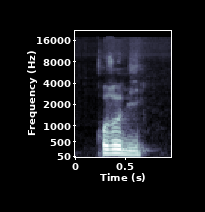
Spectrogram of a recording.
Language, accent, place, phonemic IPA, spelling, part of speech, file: French, France, Lyon, /pʁɔ.zɔ.di/, prosodie, noun, LL-Q150 (fra)-prosodie.wav
- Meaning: prosody (patterns of sounds and rhythms)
